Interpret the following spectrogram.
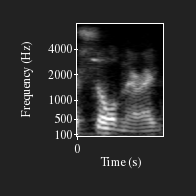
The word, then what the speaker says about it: Schuldiner: Some people say Schuldiner or Schuldner. I'm pretty sure it's Schuldiner though.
